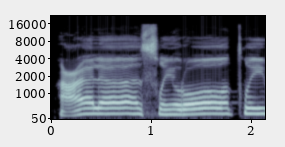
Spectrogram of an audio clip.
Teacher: علی صراط، صاد کو موٹا پڑھیں گے، صاد حروف مستعلیہ میں سے ہے، اور را کو موٹا پڑھیں گے، را کے اوپر زبر ہے. طا بھی حروف مستعلیہ میں سے ہے، طا کو موٹا پڑھا جائے گا.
